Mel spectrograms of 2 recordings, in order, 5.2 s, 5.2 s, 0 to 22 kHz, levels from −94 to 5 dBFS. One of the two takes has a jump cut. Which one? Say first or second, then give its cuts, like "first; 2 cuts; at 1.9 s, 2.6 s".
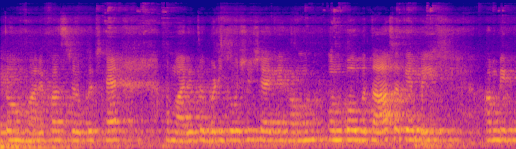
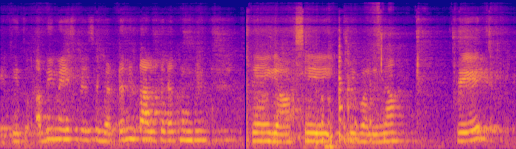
second; 1 cut; at 2.3 s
